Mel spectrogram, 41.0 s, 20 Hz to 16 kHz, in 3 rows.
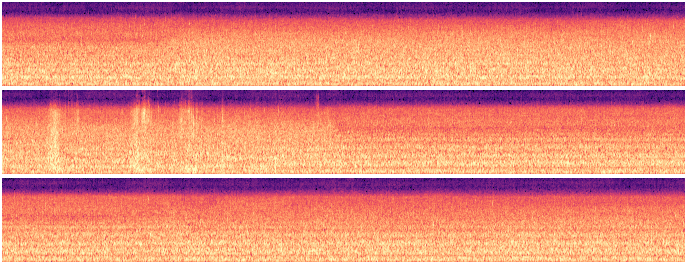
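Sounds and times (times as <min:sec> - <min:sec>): stream flowing over rocks: 0:00.0 - 0:40.9
water splashes: 0:14.2 - 0:20.4.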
